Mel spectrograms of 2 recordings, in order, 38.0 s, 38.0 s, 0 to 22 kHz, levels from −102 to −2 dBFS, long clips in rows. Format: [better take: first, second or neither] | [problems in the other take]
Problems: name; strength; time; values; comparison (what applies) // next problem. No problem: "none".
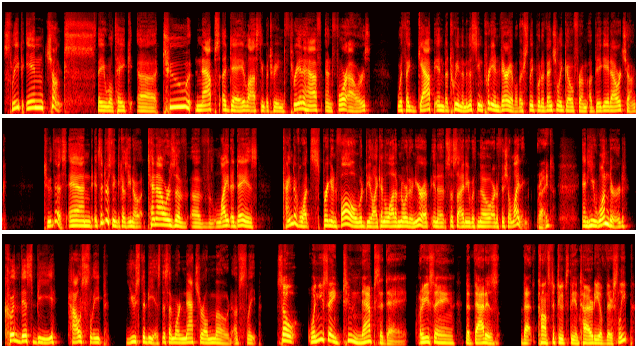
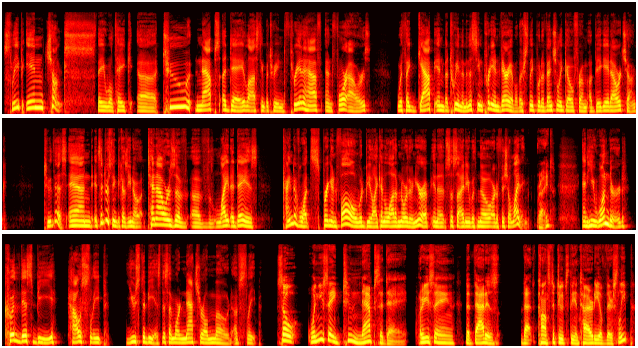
second | garbled, watery; slightly; nothing above 14.5 kHz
